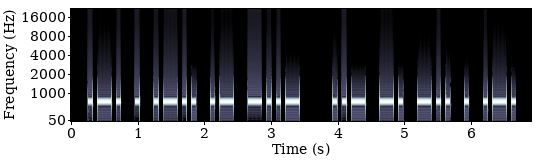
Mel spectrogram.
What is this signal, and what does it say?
Morse code, heard as a keyed tone, about 17 wpm, 700 Hz. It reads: RELAX UNDER
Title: Sentences from Top 1400 Words 17wpm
